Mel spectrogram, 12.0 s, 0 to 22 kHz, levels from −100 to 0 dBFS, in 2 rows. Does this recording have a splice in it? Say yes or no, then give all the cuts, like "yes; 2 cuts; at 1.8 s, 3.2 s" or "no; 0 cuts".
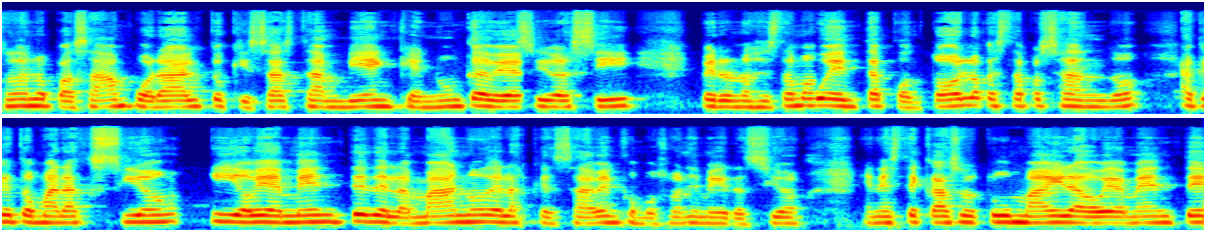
yes; 5 cuts; at 2.6 s, 4.0 s, 5.9 s, 8.7 s, 9.4 s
